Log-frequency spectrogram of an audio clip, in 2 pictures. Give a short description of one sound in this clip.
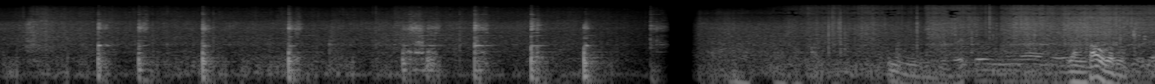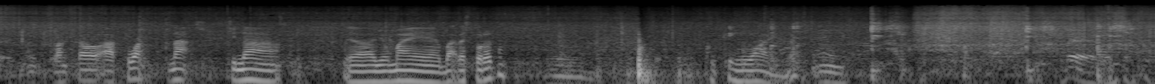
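Food sizzles in a hot wok.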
